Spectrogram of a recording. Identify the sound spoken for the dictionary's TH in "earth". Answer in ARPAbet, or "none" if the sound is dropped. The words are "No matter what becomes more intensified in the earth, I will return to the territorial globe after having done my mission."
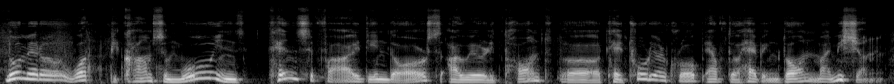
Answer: S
